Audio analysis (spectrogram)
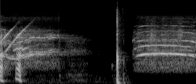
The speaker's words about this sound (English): I'm thinking that's eagle scream. Yeah, that's eagle scream. But it also, there's one that goes up. So there's actually 6 or 7 different ones when you hit it. I'm just going to play with my prop.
